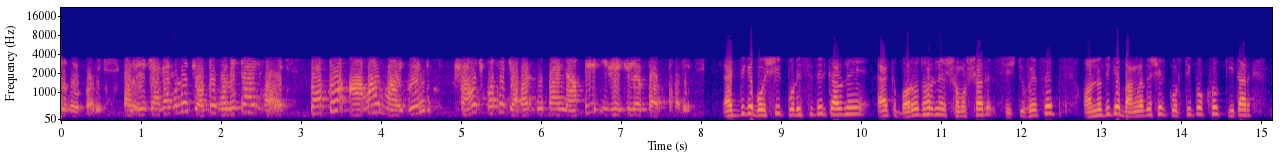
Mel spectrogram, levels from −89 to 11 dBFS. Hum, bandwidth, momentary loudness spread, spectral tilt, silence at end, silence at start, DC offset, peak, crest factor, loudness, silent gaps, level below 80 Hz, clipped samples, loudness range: none; 4.9 kHz; 9 LU; -2.5 dB/octave; 0.2 s; 0 s; under 0.1%; -6 dBFS; 16 dB; -23 LUFS; none; -70 dBFS; under 0.1%; 3 LU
